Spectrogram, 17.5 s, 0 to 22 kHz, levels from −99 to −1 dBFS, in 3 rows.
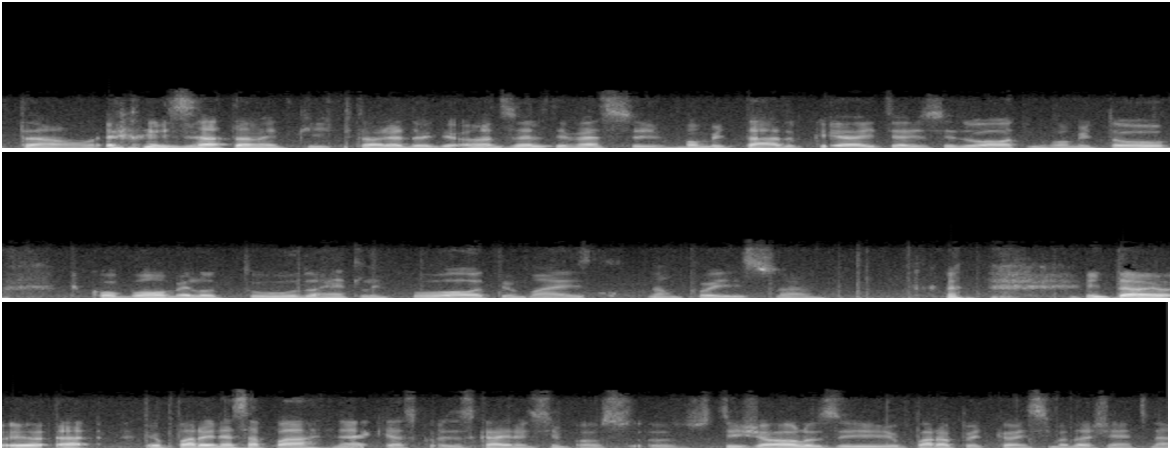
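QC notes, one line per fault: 1.63–1.73 s, burst of packet loss: a run of packets arrived too late to play, so the receiver stretched the last sound for about 80 ms, fading it into a held buzz or hiss. The speech then resumes with roughly 80 ms skipped.
4.11–4.15 s, 8.45–8.49 s, 9.23–9.29 s, 13.83–13.87 s, 16.19–16.23 s, short concealed packet loss: audio never reached the decoder in time each time, 40 ms at 9.23 s and 20 ms elsewhere. It filled each hole by extrapolating the preceding sound, heard as a brief smear or wobble.
8.77–9.07 s and 13.47–13.60 s, speech suppressed in double talk: the speech dips by around 10 dB in pieces, over about 200 ms and then about 100 ms. The likely cause is the echo canceller turning the talker down while the far side also spoke.
8.85–8.93 s, other side's voice leaking through: a scrap of a second voice sits around 25 dB under the speech, likely far-end audio from the loudspeaker that the echo canceller failed to remove, within the call's 8 kHz Opus band.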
